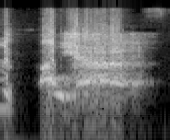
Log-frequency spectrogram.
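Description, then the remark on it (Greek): A voice lets out a short, raspy, strained scream lasting about a second, mimicking an over-the-top dubbed cartoon character's battle cry, loud with a gritty, crackling edge. “Ναι, για κάποιο λόγο έτριζε τη φωνή του.”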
